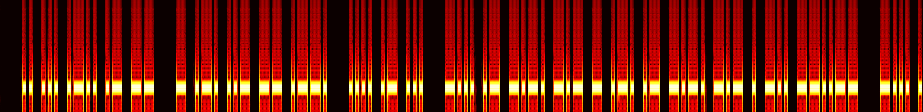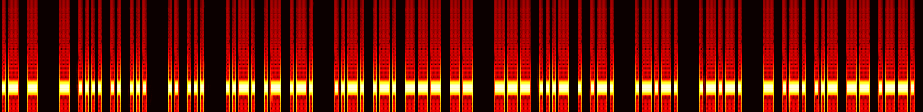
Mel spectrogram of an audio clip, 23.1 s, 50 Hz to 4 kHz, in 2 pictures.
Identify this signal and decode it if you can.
Morse code, heard as a keyed tone, about 30 wpm, 550 Hz. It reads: ISLAM TRUMP HAS BACKTRACKED, BUT THIS IS FAR FROM OVER <AR> <AR> TRUMP
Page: news headlines in morse code at 30 wpm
